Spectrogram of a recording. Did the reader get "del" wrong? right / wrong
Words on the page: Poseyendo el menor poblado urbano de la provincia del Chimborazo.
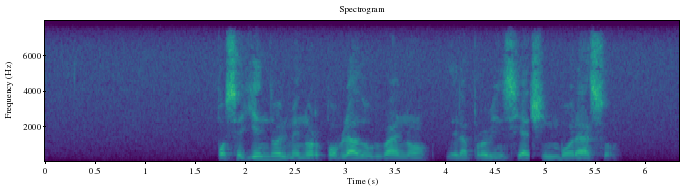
wrong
